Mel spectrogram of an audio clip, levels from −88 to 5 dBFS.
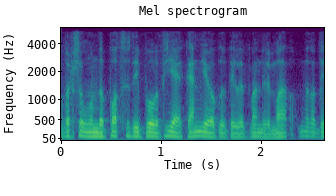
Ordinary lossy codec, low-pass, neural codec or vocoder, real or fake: none; 5.4 kHz; codec, 16 kHz in and 24 kHz out, 0.6 kbps, FocalCodec, streaming, 2048 codes; fake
